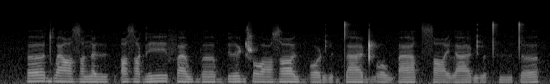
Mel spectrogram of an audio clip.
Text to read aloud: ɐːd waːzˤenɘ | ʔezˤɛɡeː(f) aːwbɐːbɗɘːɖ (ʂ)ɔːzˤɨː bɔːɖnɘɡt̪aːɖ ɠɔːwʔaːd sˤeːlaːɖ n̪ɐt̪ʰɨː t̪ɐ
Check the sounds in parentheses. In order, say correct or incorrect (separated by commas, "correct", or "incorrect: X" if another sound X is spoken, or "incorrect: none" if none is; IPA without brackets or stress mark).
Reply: correct, correct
